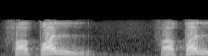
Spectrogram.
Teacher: أن يضغطوا قليلا لما يقفوا عليها إشعارا للسامع أن هذا الحرف المفرد الذي وقفت عليه لو وصلته لكان حرفين. يعني مثلا مثل قوله تعالى فإن لم يصبها وابل فطل، هي فطل في الوصل، فنقف عليها فطل فطل بهذا الضغط.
